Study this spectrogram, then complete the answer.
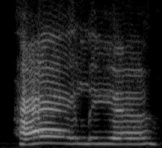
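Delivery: high-pitched call for attention. Real, not acted. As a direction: call someone over by name. Calls out to Leah.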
